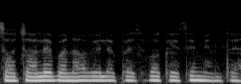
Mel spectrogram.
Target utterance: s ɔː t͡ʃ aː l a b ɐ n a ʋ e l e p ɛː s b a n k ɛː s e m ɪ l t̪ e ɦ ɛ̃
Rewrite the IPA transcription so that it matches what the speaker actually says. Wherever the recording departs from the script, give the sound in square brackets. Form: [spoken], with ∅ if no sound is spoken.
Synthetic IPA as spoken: s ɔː t͡ʃ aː l [e] b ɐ n a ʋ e l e p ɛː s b a [∅] k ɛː s e m ɪ l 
